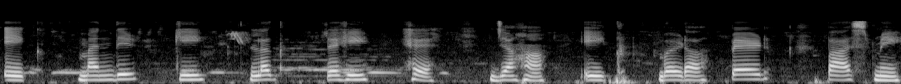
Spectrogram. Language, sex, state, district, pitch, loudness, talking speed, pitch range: Hindi, female, Rajasthan, Bikaner, 210 Hz, -13 LUFS, 85 wpm, 200-235 Hz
